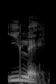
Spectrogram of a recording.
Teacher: Es la L en il combina con la E.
